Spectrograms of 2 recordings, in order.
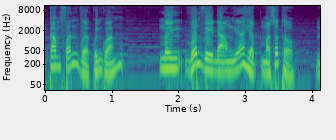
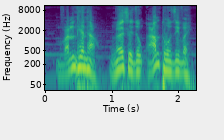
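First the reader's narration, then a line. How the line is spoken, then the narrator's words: Roaring man. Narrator (Vietnamese): Gã trung niên chột mắt gầm thét nói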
